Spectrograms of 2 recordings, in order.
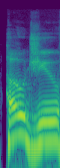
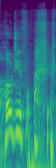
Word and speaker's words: Hoju: all right hoji says you always say my name wrong it's hoju 42 oh hoju god damn oh [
